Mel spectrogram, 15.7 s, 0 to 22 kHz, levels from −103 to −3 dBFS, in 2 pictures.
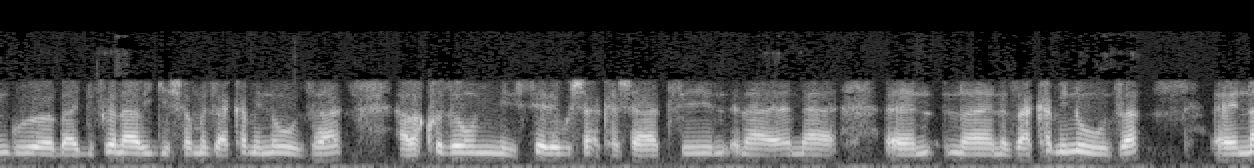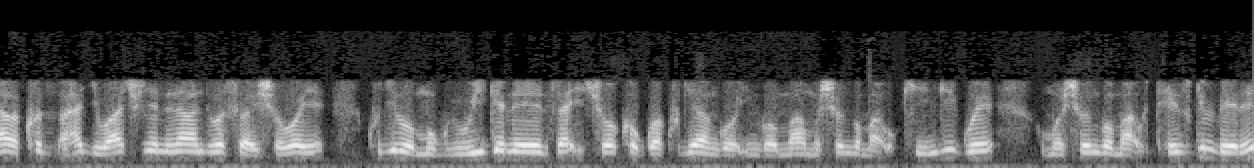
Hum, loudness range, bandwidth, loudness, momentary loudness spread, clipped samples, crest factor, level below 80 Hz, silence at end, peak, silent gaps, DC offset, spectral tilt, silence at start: none; 4 LU; 3.8 kHz; -20 LUFS; 8 LU; under 0.1%; 16 dB; -62 dBFS; 0 s; -4 dBFS; none; under 0.1%; -5.5 dB/octave; 0 s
